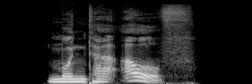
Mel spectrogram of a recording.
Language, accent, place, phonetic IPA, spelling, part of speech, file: German, Germany, Berlin, [ˌmʊntɐ ˈaʊ̯f], munter auf, verb, De-munter auf.ogg
- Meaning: inflection of aufmuntern: 1. first-person singular present 2. singular imperative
